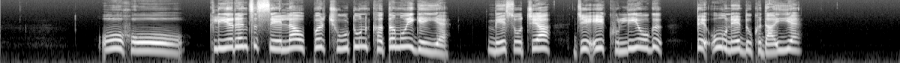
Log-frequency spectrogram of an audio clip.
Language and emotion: Dogri, sad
